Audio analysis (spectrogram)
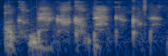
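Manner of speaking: soft whispered goodbye; hushed. Real, not acted. Mother whispering to viewers as she leaves, hushed. Sneaking off with child awake.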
